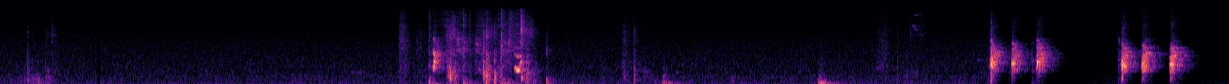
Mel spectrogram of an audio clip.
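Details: Female Miniature Pinscher left home alone indoors, showing separation anxiety; quiet stretches and scuffling noises give way to two pairs of short, sharp yelping barks near the end.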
